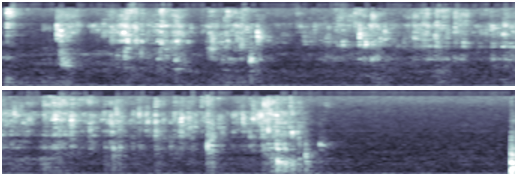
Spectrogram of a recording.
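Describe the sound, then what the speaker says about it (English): Coffee poured from a portable coffee maker into a cup, a faint, steady trickling stream with a few louder splashes near the end, heard close and without talk. "And then let's pour out some coffee."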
